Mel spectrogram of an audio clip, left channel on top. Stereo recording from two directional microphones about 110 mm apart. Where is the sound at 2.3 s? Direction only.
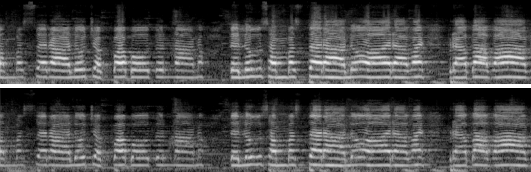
45° left (ahead or behind).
